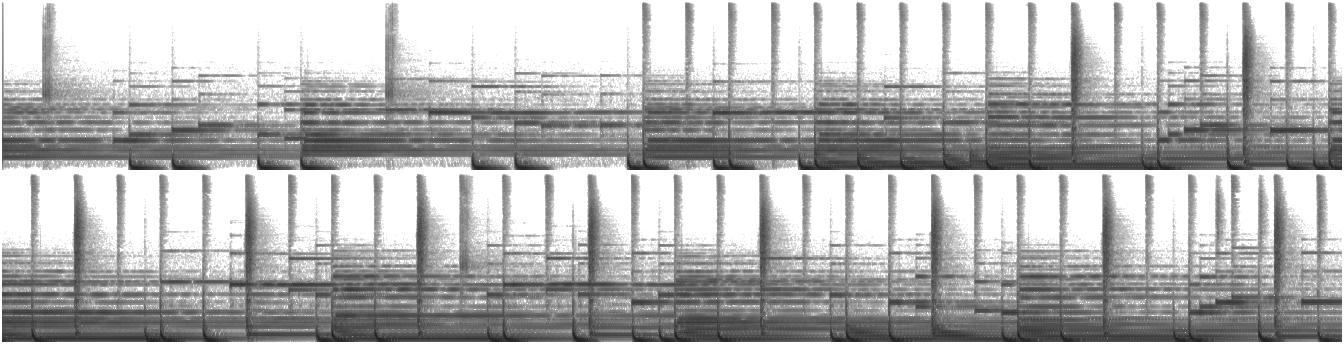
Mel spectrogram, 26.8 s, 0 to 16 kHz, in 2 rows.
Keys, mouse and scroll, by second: 1.0 ctrl+r, 3.0 ctrl+r, 4.3 shift+middle click, 4.5-5.4 scroll up 2, 5.4 ctrl+r, 6.9 scroll down 3, 7.3 click, 7.7-9.0 shift+middle drag, 9.0 click, 9.1 Tab, 9.3 drag, 9.5 shift+middle click, 10.1 click, 10.4 shift+a, 11.7 click, 12.0 Tab, 12.2 shift+a, 13.3-14.8 drag, 15.5 r, 18.3 s, 18.8 s, 19.4 p, 19.8 Tab, 20.1 click, 20.4 Tab, 20.8 click, 21.0 scroll up 3, 21.3 shift+middle click, 21.6 a, 21.7 g, 23.3 g, 24.9 click, 25.0 click, 25.6 click, 26.0 shift+middle click, 26.5 g.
